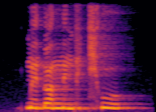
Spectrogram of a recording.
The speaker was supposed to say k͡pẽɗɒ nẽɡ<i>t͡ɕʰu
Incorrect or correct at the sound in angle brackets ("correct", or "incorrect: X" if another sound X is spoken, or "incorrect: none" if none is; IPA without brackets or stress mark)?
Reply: correct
